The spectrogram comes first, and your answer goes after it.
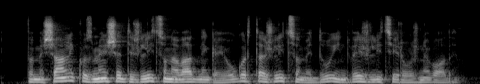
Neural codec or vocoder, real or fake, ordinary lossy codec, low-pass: none; real; none; 9.9 kHz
